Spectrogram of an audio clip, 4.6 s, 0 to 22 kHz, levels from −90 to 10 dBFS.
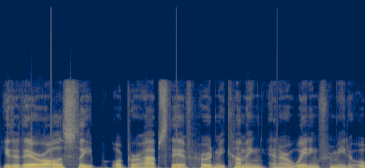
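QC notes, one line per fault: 0.63 s, 2.20 s, 3.45 s: block of digital silence. The speech drops out for 10.67 ms, 2.67 ms and 8 ms, consistent with missed 512- and 128-sample buffers. The gaps are short enough to be heard as ticks or dips, showing as flat waveform gaps and spectrogram slits.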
